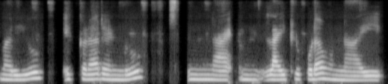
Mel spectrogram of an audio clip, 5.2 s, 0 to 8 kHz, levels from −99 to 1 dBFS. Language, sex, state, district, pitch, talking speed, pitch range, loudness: Telugu, female, Telangana, Hyderabad, 175 Hz, 70 wpm, 165-180 Hz, -18 LUFS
